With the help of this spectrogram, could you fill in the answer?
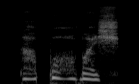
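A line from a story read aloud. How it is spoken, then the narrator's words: Silently mouthed whisper. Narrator (Russian): одними губами прошептала я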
